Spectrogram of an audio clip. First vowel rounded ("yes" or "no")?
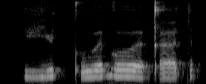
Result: yes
